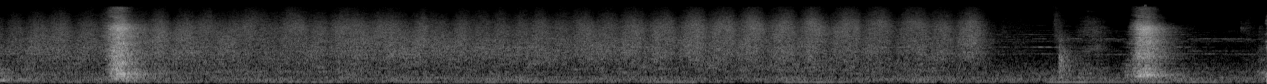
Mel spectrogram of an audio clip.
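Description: Steady scrubbing of a duster rubbing chalk off a classroom blackboard during a maths lesson, a continuous rhythmic swishing for about ten seconds, with a sharp knock near the start and another near the end.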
